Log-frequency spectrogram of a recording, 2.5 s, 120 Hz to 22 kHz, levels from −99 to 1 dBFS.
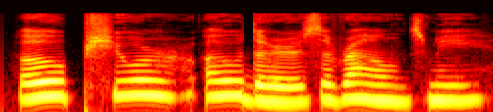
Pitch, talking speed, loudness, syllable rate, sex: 230 Hz, 120 wpm, -18 LUFS, 3.2 syllables/s, female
